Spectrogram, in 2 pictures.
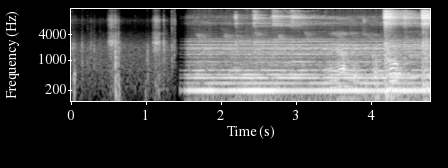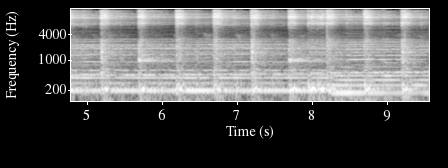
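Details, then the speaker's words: Polytron PAS 8B28 speaker, two months old, after repair: loose plastic front panel refastened, cured buzzing, rattling distortion. Music now plays clean with steady bass and crisp tambourine, no buzz or panel rattle; normal playback. "ya suaranya sudah mantap dan tidak ada geber lagi"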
